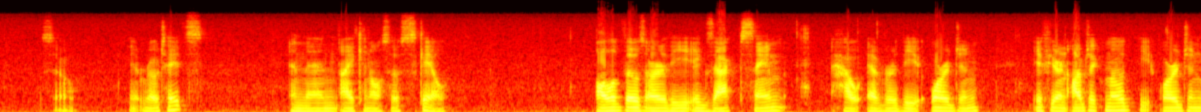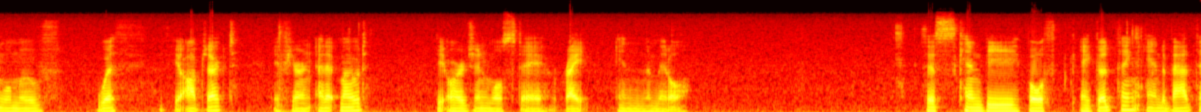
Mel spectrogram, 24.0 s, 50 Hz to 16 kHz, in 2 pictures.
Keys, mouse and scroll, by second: 3.8 s, 5.5 Tab, 6.2 middle click, 7.7 middle click, 8.2-8.8 scroll up 1, 8.8 middle click, 8.8-9.3 scroll up 3, 11.7 g, 15.0 Tab, 15.6 g, 21.1-21.8 scroll down 3, 21.8 middle click, 21.8 scroll down 2, 23.4 scroll up 5.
